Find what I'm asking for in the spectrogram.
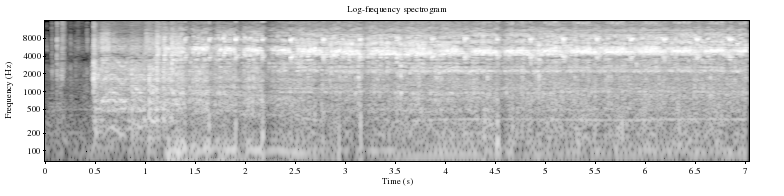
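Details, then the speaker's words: Porsche Boxster 986 engine starting and idling with a light, fast, somewhat uneven chatter over it; engine noise, source not yet located. "a Porsche Boxster 986 here with the engine noise. So today I'm going to just start it up and see where the noise coming from."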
